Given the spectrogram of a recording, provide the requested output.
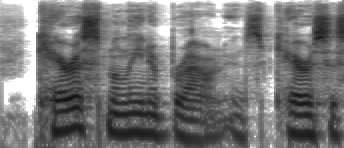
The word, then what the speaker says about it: Charis: Caris Melina Brown, and Caris is spelled Charis, and it might be Okay.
